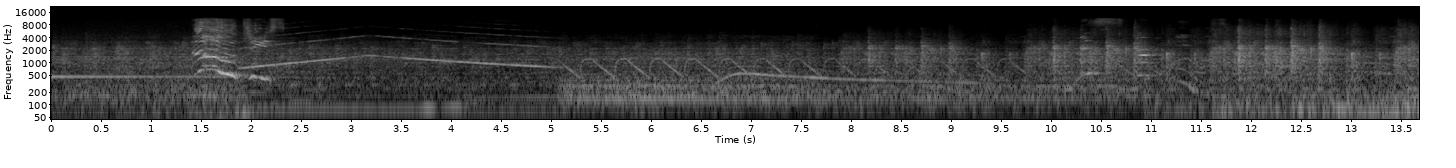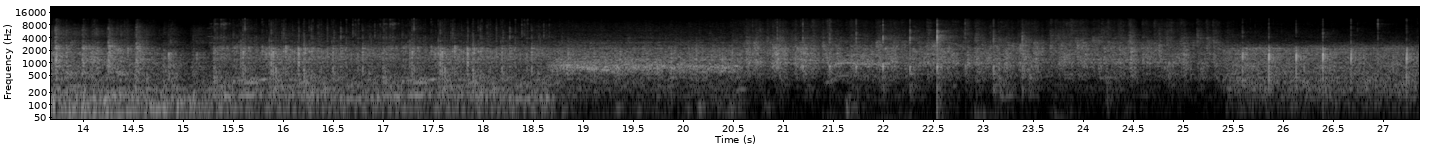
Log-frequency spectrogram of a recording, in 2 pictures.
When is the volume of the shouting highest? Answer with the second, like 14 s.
2 s.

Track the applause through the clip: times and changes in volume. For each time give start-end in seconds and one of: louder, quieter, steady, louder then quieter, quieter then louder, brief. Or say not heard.
0.0-27.3 louder.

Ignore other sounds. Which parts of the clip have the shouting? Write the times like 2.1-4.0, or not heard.
1.4-2.4, 10.1-11.6, 21.4-22.1.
